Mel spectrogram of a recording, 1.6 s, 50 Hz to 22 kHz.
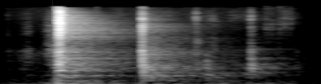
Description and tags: Sound produced by connecting and disconnecting a plug. Recorded with a tape recorder in the library / CRAI Pompeu Fabra University.
library, UPF-CS14, plug, campus-upf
